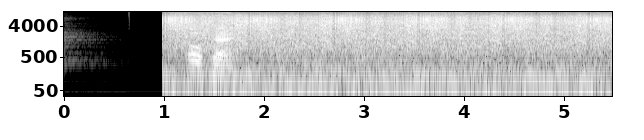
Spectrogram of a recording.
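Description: Video game sound effects crash and whoosh during a fight.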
